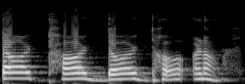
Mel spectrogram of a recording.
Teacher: ट वर्ग जो है वो मूर्धा कहलाता है। मूर्धा का क्या मतलब होता है कि आपकी ज़बान थोड़ी सी मुड़ती है। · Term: मूर्धन्य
